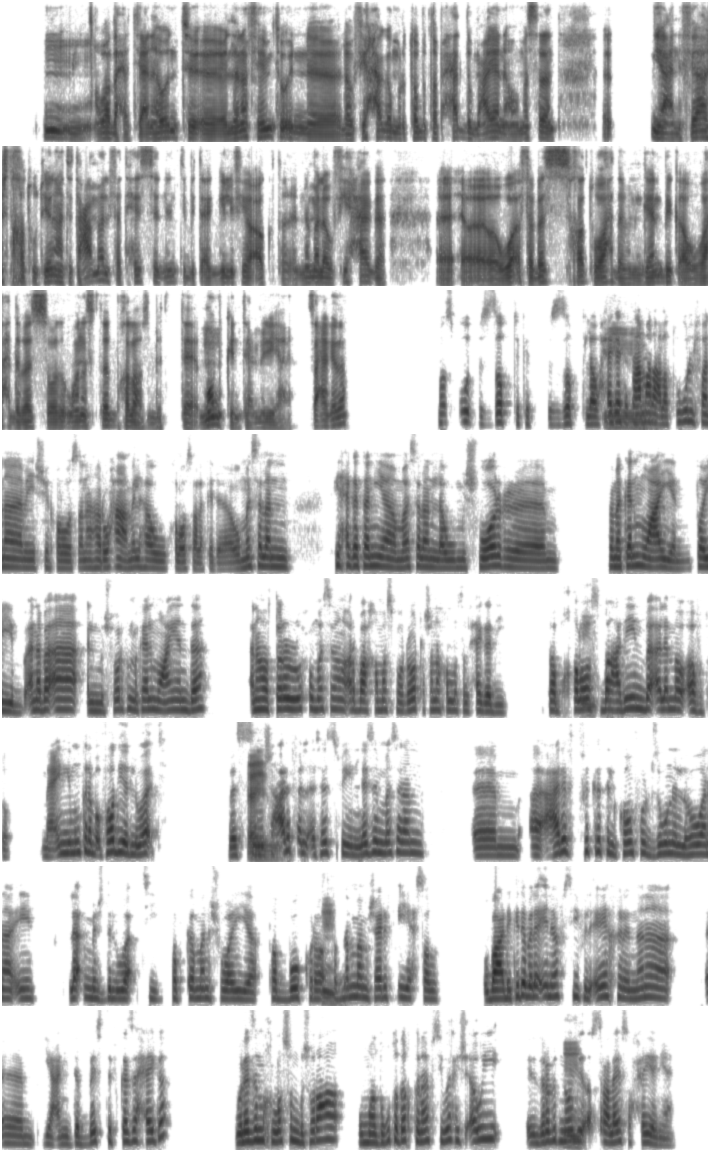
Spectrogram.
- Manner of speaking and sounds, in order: in English: "on one step"; tapping; in English: "الcomfort zone"
- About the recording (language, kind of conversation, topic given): Arabic, advice, ليه بفضل أأجل مهام مهمة رغم إني ناوي أخلصها؟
